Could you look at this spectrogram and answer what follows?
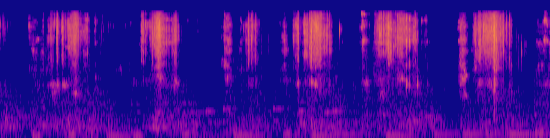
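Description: A tortoise biting into and chewing a piece of fruit, with crisp crunching bites about once a second.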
